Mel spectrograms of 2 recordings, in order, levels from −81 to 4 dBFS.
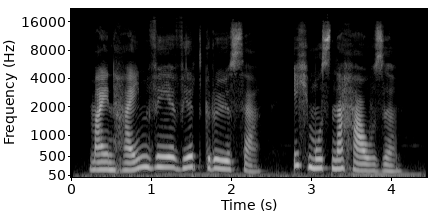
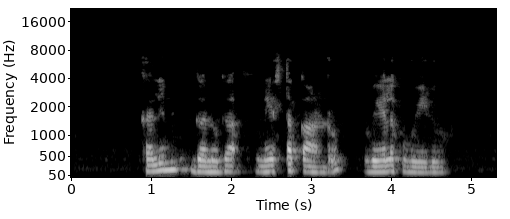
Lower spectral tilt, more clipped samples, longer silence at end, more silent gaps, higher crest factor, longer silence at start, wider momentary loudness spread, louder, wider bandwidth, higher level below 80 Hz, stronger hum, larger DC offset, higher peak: second, -4.5 dB/octave vs -9.5 dB/octave; neither; second, 0.15 s vs 0.65 s; neither; about the same, 16 dB vs 20 dB; second, 0.25 s vs 0.9 s; about the same, 11 LU vs 10 LU; about the same, -26 LUFS vs -25 LUFS; first, 17 kHz vs 7 kHz; first, -48 dBFS vs -64 dBFS; neither; neither; second, -10 dBFS vs -6 dBFS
